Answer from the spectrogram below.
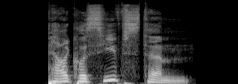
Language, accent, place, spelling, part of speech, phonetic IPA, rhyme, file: German, Germany, Berlin, perkussivstem, adjective, [pɛʁkʊˈsiːfstəm], -iːfstəm, De-perkussivstem.ogg
- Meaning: strong dative masculine/neuter singular superlative degree of perkussiv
